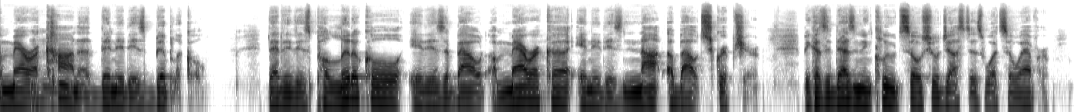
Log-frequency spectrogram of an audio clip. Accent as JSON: {"language": "English", "town": "Buffalo", "region": "New York", "country": "United States", "tie": "born or raised there", "moved": "as an adult", "lives_now": "Marietta, United States", "said": "I'm originally from Buffalo, New York. Born and raised"}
